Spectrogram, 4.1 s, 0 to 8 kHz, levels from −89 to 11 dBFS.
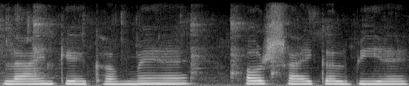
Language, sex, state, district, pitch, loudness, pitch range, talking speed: Hindi, female, Bihar, Kaimur, 235 Hz, -13 LUFS, 235-250 Hz, 115 wpm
